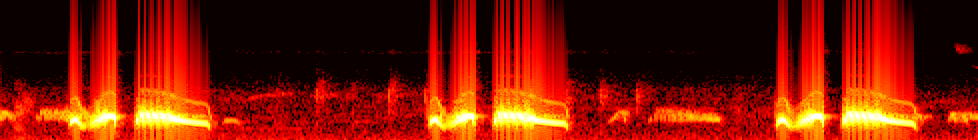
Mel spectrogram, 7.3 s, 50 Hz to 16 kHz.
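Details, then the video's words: Spotted dove, a decoy bird giving the 'gù thúc' urging coo in a deep 'thổ' voice, said to suit wild doves; three mellow phrases, each a short hooked note then a longer falling coo, repeated about every 2.7 seconds, with quiet pauses. "chim cu mồi thúc gù nghe là ghiền ngay, giọng hay hạp bổi"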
